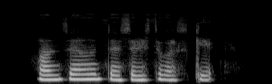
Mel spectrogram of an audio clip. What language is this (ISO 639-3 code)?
jpn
